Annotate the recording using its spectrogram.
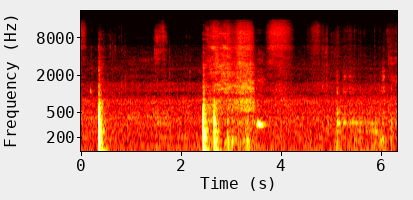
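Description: A sharp knock as a phone is set down on a table, then about two and a half seconds in another knock and a second or so of sipping from a drinks can, with a short hum after it.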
